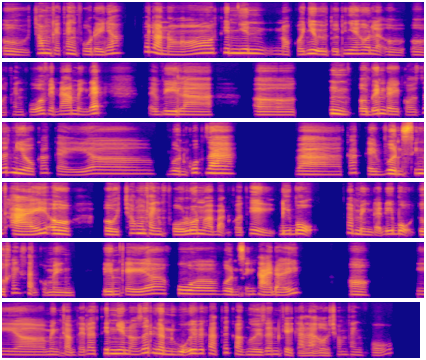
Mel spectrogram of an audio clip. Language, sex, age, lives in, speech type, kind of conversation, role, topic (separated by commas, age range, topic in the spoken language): Vietnamese, female, 25-29, Vietnam, conversation, podcast, guest, Ký ức đáng nhớ nhất của bạn về thiên nhiên là gì?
